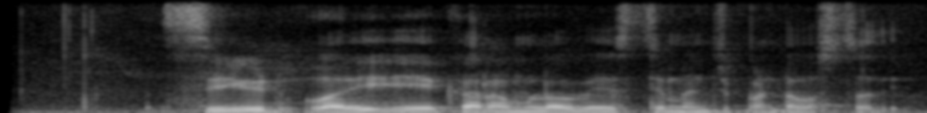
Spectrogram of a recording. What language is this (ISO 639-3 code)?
tel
